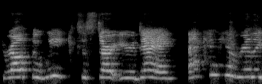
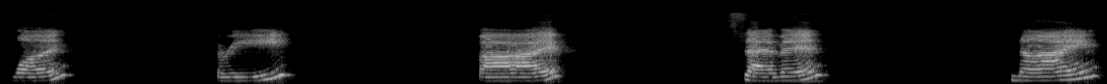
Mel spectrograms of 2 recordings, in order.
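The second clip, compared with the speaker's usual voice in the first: slow drawn-out counting; 7 semitones lower, much slower than usual. Shown as a demonstration. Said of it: "I'm gonna count the odds".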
